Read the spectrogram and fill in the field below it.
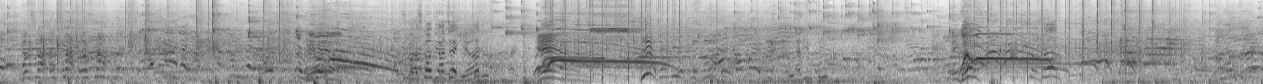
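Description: A crowd of spectators murmurs and calls out in a large echoing hall.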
